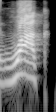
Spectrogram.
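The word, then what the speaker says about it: walk: वाक क्या पढ़ेंगे?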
